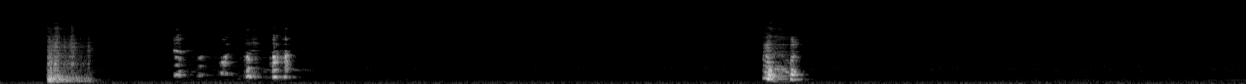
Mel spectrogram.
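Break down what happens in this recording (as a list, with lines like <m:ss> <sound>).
0:00 gunfire can be heard
0:02 laughter is audible
0:08 someone coughs
a continuous faint noise lies about 40 decibels below the sounds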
